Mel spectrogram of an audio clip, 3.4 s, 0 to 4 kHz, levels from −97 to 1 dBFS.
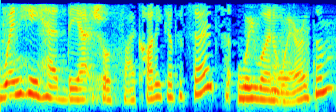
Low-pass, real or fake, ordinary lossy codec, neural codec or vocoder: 3.6 kHz; fake; AAC, 16 kbps; codec, 16 kHz, 4 kbps, X-Codec, HuBERT features, trained on balanced general audio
